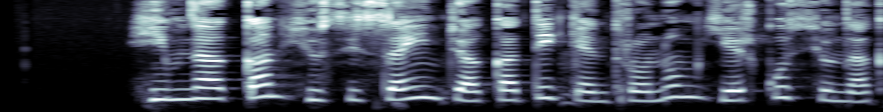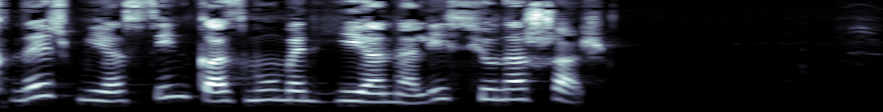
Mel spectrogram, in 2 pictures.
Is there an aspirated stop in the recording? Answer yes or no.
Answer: no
